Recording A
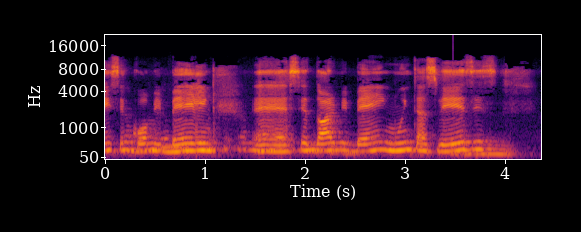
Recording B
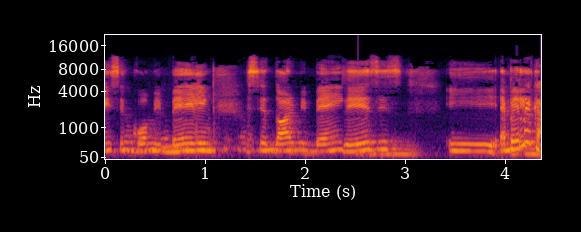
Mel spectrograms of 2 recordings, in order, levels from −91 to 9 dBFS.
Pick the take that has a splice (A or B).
B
